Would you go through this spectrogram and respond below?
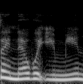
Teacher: The speaker may stress no and mean.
